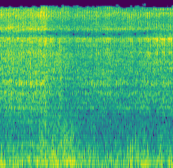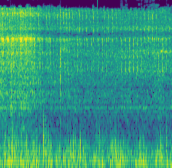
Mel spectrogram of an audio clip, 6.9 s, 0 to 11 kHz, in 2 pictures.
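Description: Honda Little Cub's 49cc air-cooled four-stroke single-cylinder engine running as the scooter rides slowly, heard from the rider's seat; a little quieter in the second half.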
